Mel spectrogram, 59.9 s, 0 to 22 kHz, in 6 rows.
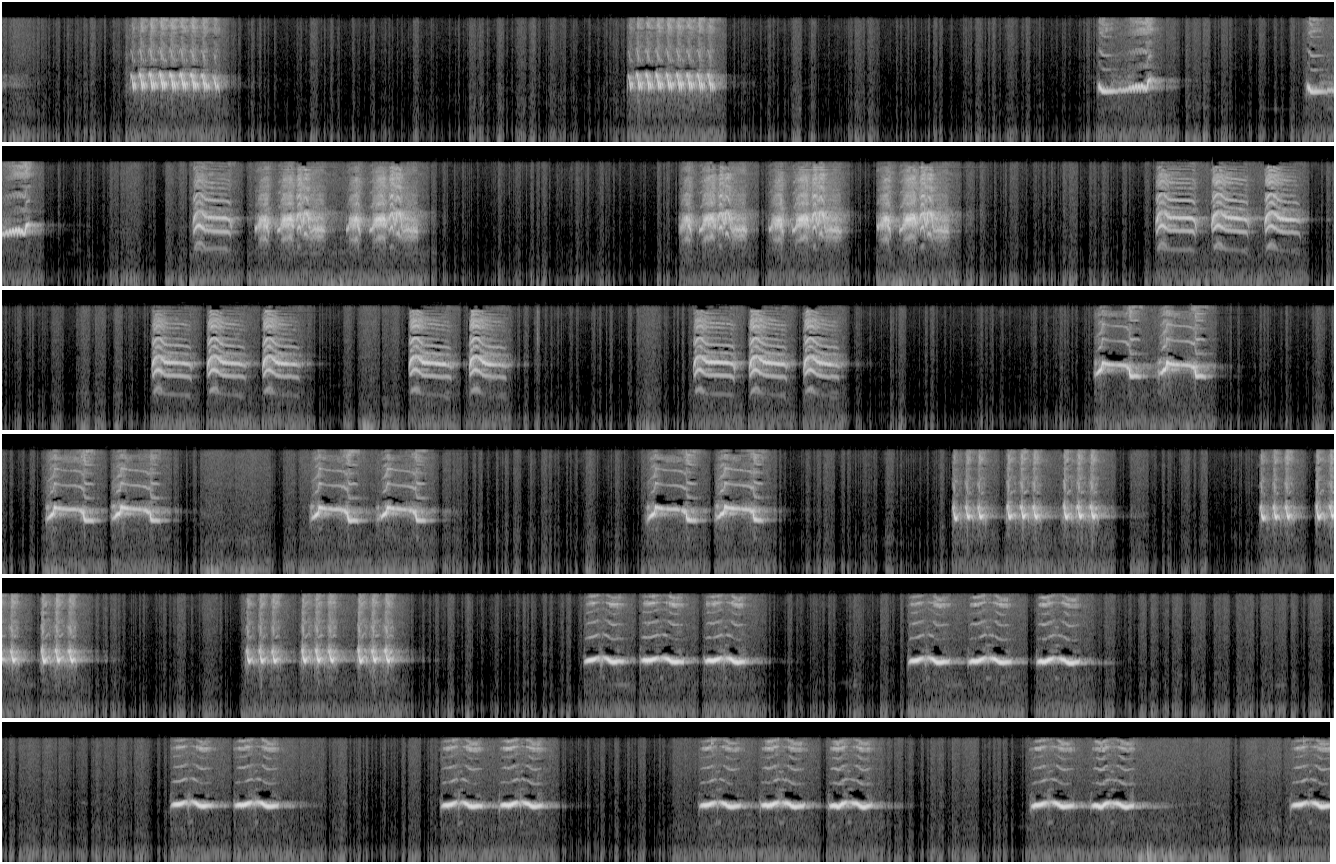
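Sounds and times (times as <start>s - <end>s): songbird singing: 0.0s - 2.0s, 4.5s - 5.6s, 8.1s - 8.9s, 9.6s - 10.5s, 11.3s - 13.3s, 15.0s - 17.4s, 18.6s - 20.0s, 21.0s - 24.0s, 25.1s - 26.5s, 28.1s - 29.3s, 30.2s - 31.4s, 32.1s - 33.5s, 34.7s - 36.1s, 37.0s - 38.6s, 39.3s - 40.8s, 41.7s - 43.2s, 44.2s - 45.8s, 46.7s - 48.4s, 51.1s - 52.3s, 53.1s - 54.3s, 55.1s - 56.8s, 57.6s - 58.8s, 59.5s - 59.9s.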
